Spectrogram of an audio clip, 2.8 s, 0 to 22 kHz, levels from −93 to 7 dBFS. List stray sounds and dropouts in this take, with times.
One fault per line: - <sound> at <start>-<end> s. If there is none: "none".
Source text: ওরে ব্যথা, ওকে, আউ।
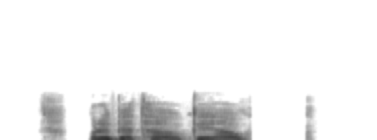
none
